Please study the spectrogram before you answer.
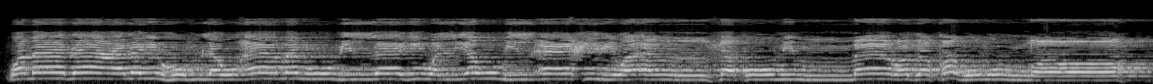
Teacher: حمزة بضم الهاء والسكت على ألف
